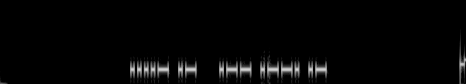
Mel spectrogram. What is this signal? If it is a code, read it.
Morse code, heard as a keyed tone, about 36 wpm, 700 Hz. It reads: 4A WPA
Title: Field Day Exchanges Encore - 35wpm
